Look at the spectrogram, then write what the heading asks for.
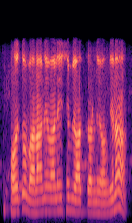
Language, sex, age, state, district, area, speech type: Urdu, male, 60+, Delhi, Central Delhi, rural, conversation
